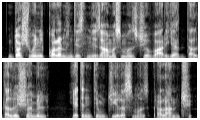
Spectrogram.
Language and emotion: Kashmiri, neutral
